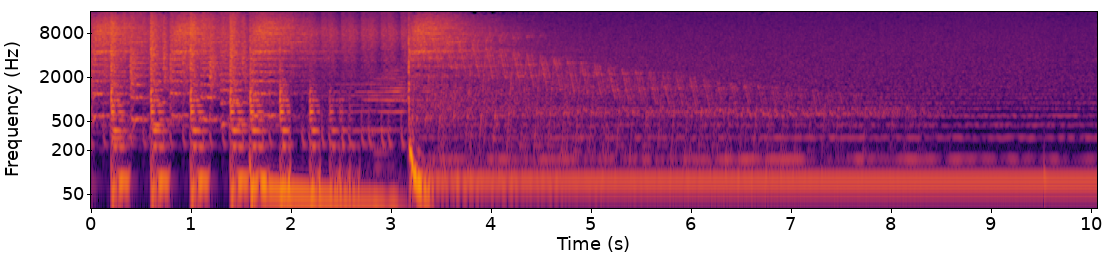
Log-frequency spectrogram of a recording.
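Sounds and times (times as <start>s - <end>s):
cymbal wash: 2.0s - 9.4s
held low synth bass note: 2.0s - 10.0s.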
